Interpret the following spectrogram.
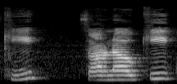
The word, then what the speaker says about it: Quay: I know a lot of people say Quay, but I heard it's pronounced Key.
